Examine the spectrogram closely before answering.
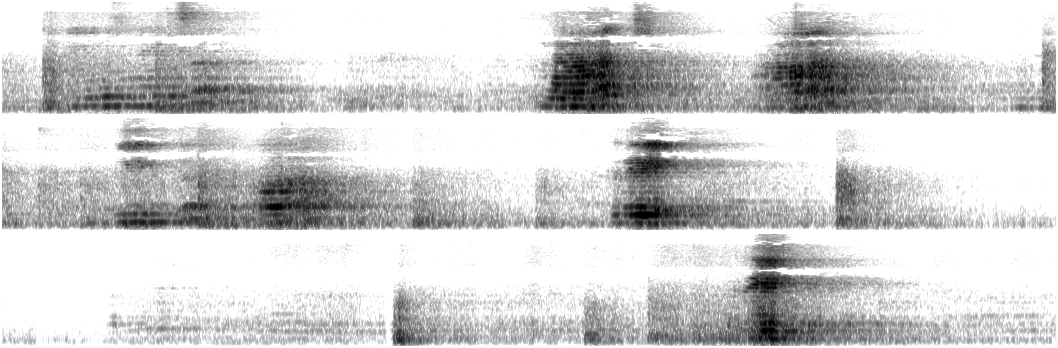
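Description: A woman speaks clearly and steadily, as if teaching.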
